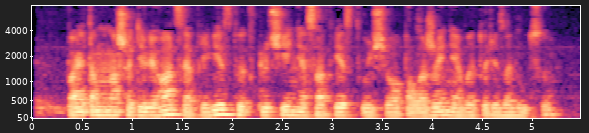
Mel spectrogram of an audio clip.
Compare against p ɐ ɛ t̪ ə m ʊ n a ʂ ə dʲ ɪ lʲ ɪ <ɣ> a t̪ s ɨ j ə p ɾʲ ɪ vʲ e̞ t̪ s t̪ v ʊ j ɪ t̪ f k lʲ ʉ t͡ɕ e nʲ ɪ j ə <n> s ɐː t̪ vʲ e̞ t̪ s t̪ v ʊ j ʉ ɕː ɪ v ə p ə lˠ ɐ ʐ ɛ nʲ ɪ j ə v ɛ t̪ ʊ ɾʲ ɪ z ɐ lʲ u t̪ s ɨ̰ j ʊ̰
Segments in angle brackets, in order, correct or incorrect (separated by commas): correct, incorrect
